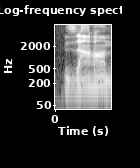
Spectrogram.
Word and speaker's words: Zaham: Zaham, that's how you pronounce that.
